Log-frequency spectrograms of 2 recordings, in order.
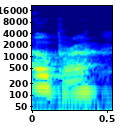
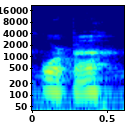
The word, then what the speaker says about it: Orpah: one name or per not Oprah as a lot of people like to say her name is Orpah and Ruth and so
